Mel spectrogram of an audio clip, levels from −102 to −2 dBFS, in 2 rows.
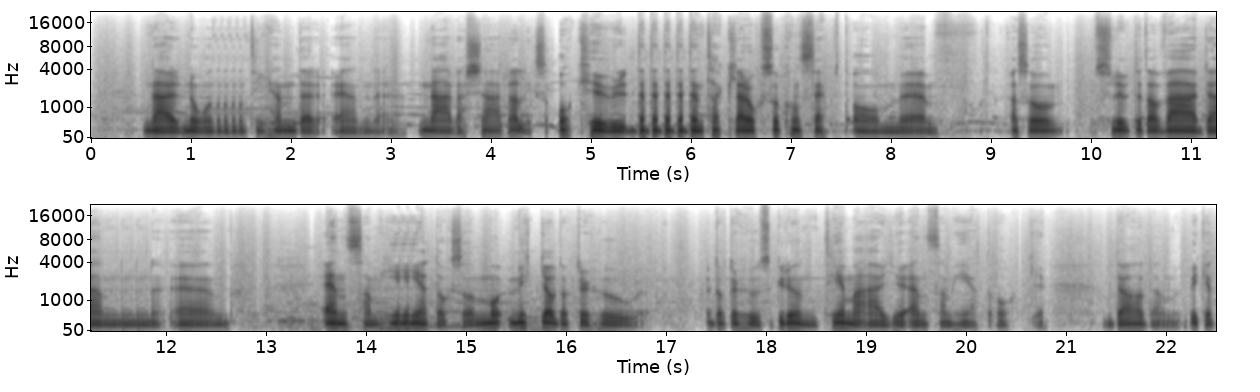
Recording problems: crowd noise; faint; throughout; 20 dB below the speech
audio stuttering; 4 times, first at 1 s

